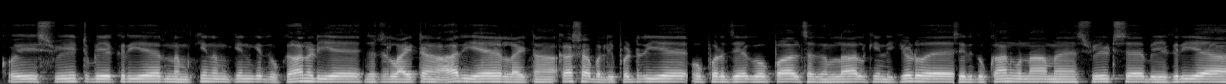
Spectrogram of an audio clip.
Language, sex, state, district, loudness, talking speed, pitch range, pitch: Marwari, male, Rajasthan, Nagaur, -15 LUFS, 165 wpm, 125-130 Hz, 130 Hz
